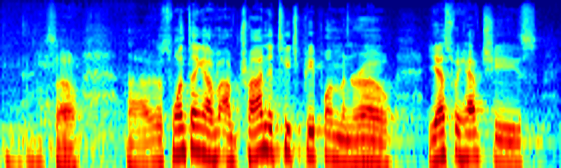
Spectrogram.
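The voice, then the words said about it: Southern American drawl. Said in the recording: “I've tried to lose a little bit of my Southern drawl”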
